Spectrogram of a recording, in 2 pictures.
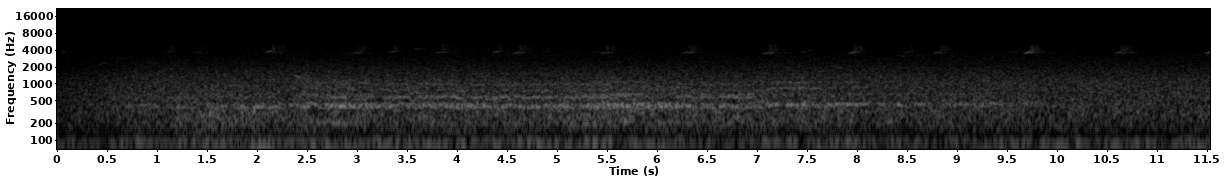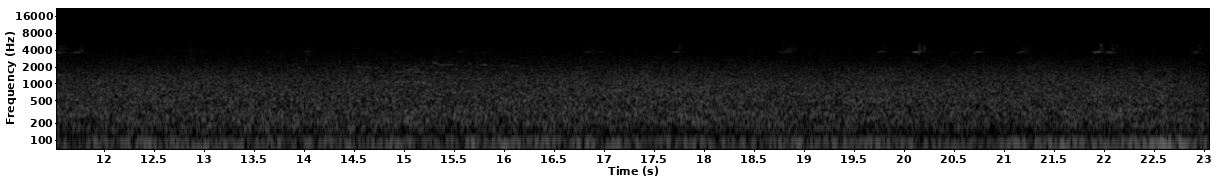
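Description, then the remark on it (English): Outdoor British countryside ambience: a steady low rumble with a droning, buzzing hum through the first half, while short high-pitched insect chirps repeat in a regular rhythm throughout. No one speaks. “The British countryside sounds like this.”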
